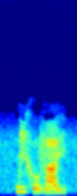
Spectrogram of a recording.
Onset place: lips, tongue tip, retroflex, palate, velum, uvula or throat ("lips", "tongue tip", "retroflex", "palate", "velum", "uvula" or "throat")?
throat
